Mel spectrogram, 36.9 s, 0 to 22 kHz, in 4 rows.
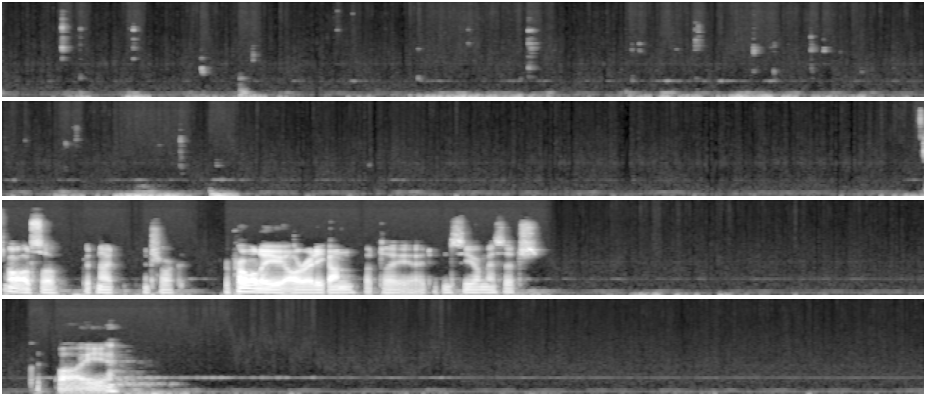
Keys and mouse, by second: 0.7 click, 0.7 Tab, 1.2 Tab, 1.3 Tab, 2.0 a, 2.5 c, 3.4 click, 4.1 h, 4.2 click, 5.1 ctrl+z, 5.5 g, 6.1 click, 6.3 r, 6.9 Tab, 7.6 KP_0, 8.5 a, 8.9 a, 9.8 ctrl+s, 13.4 F12, 26.6-30.7 middle drag, 32.4-36.1 middle drag.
